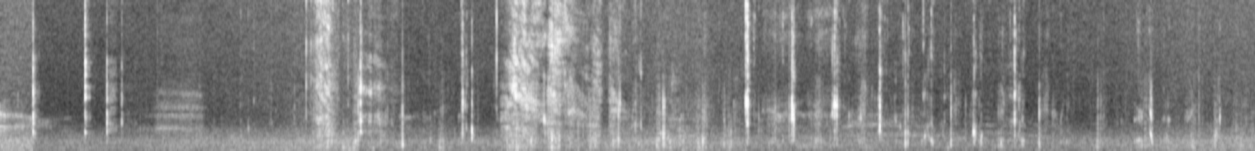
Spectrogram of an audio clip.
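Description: Close-up chewing of a mouthful of kimchi and sliced raw skate: wet, crunching mouth sounds with many sharp clicks, most frequent in the middle of the stretch.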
